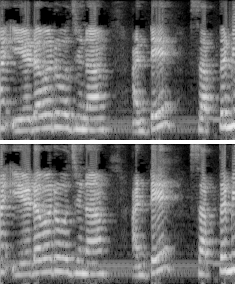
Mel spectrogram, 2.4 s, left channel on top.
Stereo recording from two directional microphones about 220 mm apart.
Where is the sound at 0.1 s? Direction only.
50° right (ahead or behind).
